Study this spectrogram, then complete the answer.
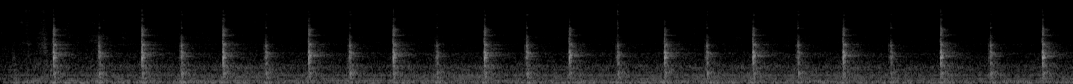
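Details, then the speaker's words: Lexus LX470 with the passenger-side wheel raised and turned by hand: sharp ticks about twice a second, matching the clicking heard on the road; owner suspects brake pads or hardware catching on the rotor. "there all right so that's that's definitely the same kind of sound that I'm hearing on the road"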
